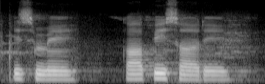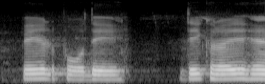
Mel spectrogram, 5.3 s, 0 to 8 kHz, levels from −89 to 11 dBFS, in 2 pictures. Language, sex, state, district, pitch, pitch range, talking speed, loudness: Hindi, male, Uttar Pradesh, Shamli, 120 Hz, 115-130 Hz, 90 wpm, -16 LUFS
